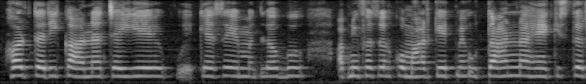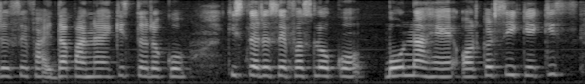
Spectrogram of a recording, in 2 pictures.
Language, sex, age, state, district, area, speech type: Hindi, female, 60+, Rajasthan, Jodhpur, urban, spontaneous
